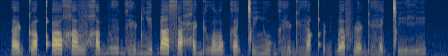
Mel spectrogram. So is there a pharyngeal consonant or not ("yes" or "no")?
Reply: yes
